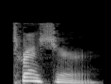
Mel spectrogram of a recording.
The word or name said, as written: tressure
